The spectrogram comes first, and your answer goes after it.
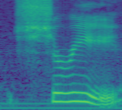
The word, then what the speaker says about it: Cherie: Cherie, I feel like, is how it should be pronounced. She's in Jacksonville, Florida, which is probably really hot. Love that. Oh yeah, there she is. So Hey, Cherie. okay, she says yes.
